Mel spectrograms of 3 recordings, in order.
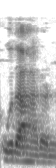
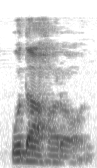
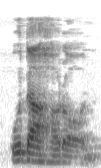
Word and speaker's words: উদাহরণ: আবৃত্তি শব্দটির উচ্চারণ হচ্ছে আবৃত্তি আবৃত্তি আবৃত্তি এই উচ্চারণটি যেভাবে রয়েছে সেভাবেই তোমাদেরকে কিন্তু লিখে দিতে হবে পরবর্তী শব্দটি লক্ষ্য করো উদাহরণ কিন্তু উদাহরণ না এটা উদাহরণ উদাহরণ উদাহরণ পরবর্তী খুব একটা কঠিন শব্দ এই ঋগবেদ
